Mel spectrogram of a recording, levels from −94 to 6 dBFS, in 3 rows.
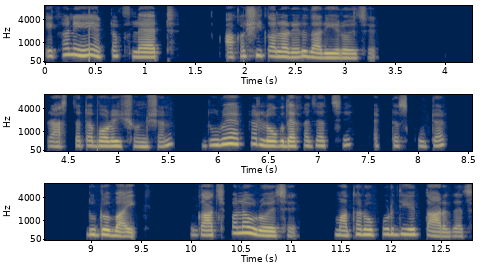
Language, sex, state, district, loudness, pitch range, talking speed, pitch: Bengali, female, West Bengal, Kolkata, -25 LUFS, 195-245 Hz, 125 wpm, 215 Hz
